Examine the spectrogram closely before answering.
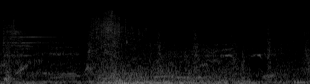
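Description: A fireball bursts with a fiery whoosh.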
